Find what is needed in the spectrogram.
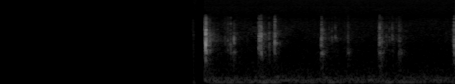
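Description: Faint typing on a computer keyboard: a quick run of keystrokes starting about a second in, as a number is entered into a form field.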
